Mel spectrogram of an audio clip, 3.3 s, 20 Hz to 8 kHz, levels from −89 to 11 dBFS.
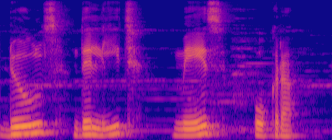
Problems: constant background noise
